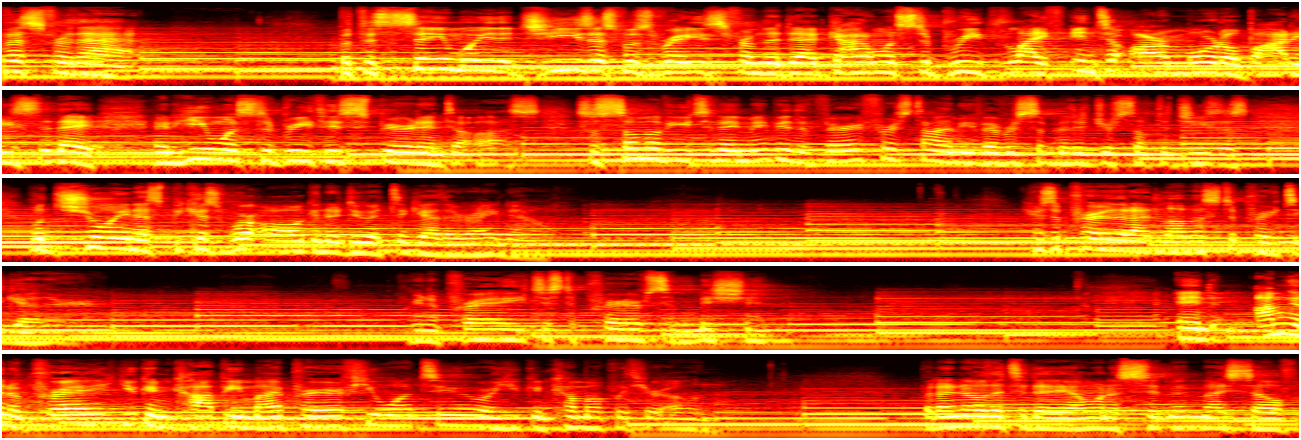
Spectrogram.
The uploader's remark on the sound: Recorded at Hope Church in Springfield, MO.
